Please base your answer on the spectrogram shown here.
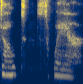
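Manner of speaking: muttering under breath. Retelling a phone call where a lady warned against swearing: imitating someone muttering under breath. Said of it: "the lady under her breath goes".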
